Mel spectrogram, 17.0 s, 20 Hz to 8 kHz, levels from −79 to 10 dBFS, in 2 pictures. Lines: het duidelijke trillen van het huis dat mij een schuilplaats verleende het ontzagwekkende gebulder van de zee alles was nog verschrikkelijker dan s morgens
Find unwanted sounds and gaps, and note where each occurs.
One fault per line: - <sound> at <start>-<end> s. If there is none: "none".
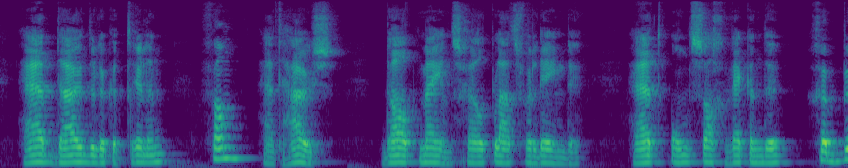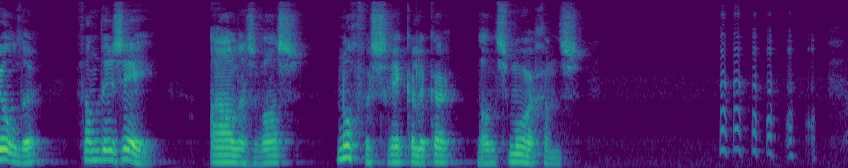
- laugh at 15.7-16.7 s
